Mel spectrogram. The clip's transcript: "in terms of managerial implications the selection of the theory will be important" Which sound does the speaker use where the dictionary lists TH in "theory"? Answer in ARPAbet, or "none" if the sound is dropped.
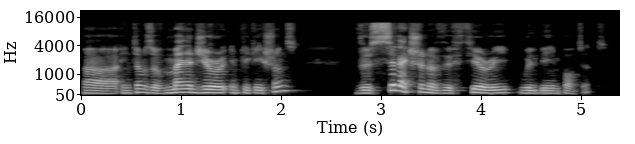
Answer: TH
